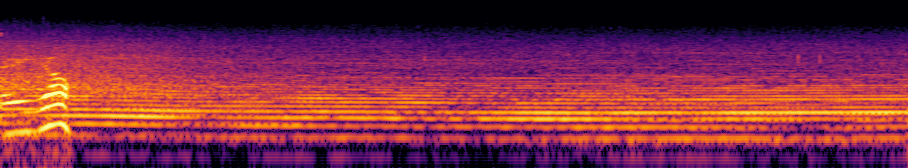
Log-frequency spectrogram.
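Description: A racing truck engine drones steadily at high speed.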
